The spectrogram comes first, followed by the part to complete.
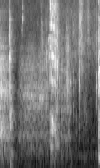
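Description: A plastic bottle of vinegar being squeezed to squirt into a pot of dye water: faint crackles and small clicks, with a brief hiss about a second in.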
